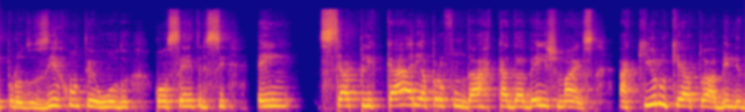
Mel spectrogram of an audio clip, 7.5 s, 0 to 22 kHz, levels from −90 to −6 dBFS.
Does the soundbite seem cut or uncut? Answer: uncut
